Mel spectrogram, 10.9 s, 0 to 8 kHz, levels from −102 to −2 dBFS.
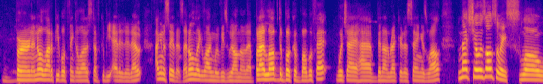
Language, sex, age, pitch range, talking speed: English, male, 20-39, 150-195 Hz, 300 wpm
